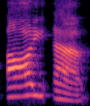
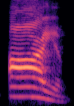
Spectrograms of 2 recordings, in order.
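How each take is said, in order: First: The two words are said slowly and separately. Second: The two words are said quickly together. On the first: The speaker calls it wrong. "Not I am" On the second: The speaker calls it right. "Go faster in it"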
